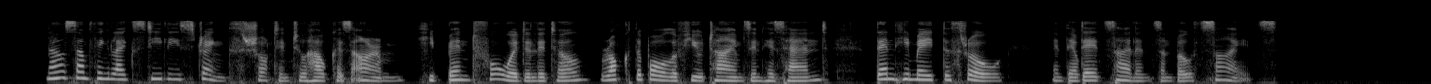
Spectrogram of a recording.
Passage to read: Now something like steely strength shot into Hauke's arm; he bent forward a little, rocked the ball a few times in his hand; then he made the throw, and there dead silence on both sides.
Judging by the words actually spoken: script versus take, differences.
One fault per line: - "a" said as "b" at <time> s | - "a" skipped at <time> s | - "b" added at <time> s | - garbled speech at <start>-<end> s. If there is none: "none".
none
